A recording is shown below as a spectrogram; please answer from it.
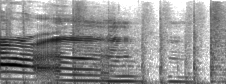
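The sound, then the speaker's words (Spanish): A voice imitates a child's wailing scream after a fridge door slams; the cry starts loud and slides steadily down in pitch, fading softer, followed by a few short clicks. “Y un grito que iba de más a menos. Ah, no, de más a menos, ¿cómo sería?”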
